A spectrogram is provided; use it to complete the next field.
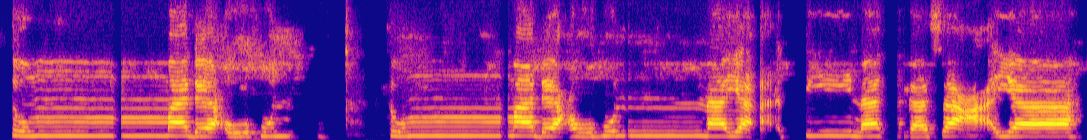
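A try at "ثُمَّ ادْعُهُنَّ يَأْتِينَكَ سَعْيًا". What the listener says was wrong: Ini yang ya'tinaka itu hamzah, bukan ain. Ya'tinaka. Atau bilang yuk. Jadi ngomongnya kayak huruf K Indonesia tapi yang lunak.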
